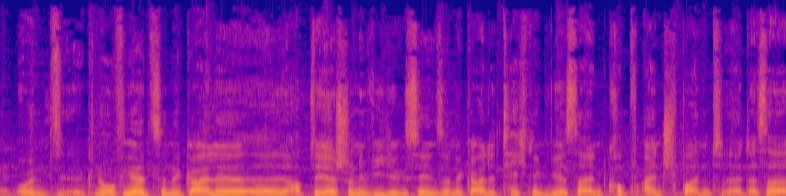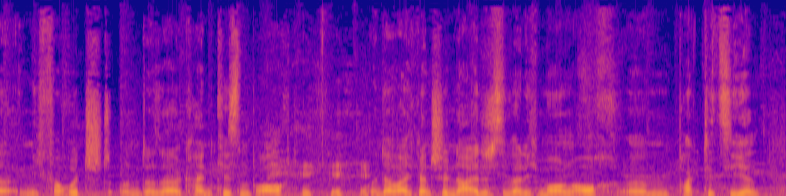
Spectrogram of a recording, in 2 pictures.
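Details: Adult male speaker; ordinary speech.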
